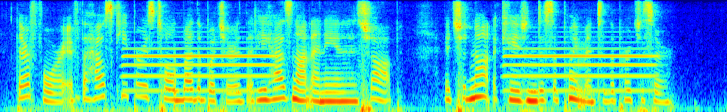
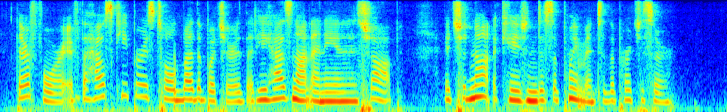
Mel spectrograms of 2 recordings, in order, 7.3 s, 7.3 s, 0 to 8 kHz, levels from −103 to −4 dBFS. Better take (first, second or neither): second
